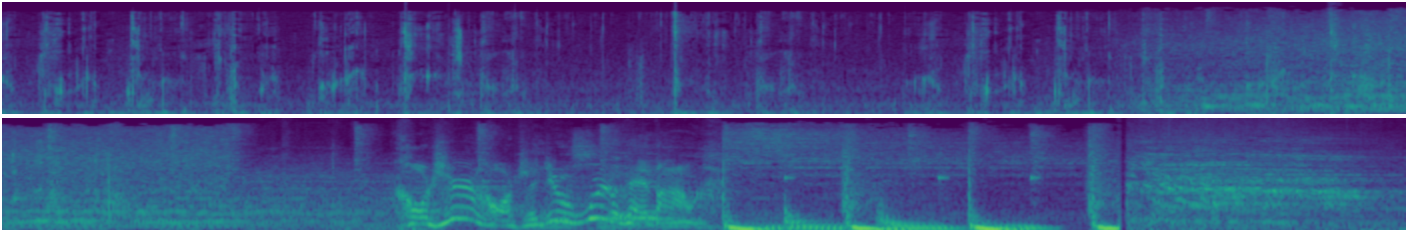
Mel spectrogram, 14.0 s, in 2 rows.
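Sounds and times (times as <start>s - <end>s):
crunchy chewing: 0.0s - 7.9s
background music: 5.6s - 12.6s.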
